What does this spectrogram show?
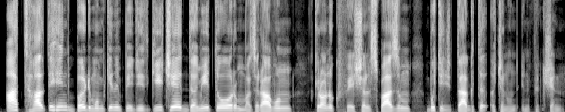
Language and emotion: Kashmiri, neutral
